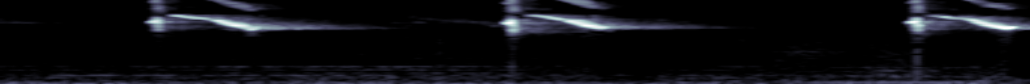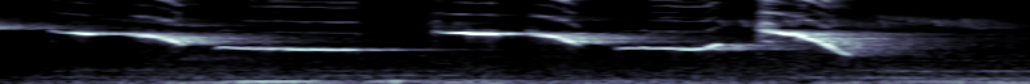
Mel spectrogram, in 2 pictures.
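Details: Northern mockingbird song for training caged songbirds: clear, high whistles that slide steeply downward, repeated at irregular intervals, later phrases longer and ending lower, against a quiet background.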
